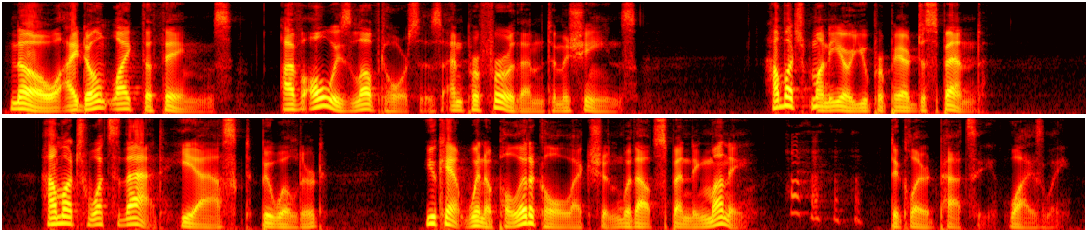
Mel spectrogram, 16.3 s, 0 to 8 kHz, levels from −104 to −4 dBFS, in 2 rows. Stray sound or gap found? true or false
true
